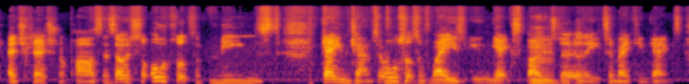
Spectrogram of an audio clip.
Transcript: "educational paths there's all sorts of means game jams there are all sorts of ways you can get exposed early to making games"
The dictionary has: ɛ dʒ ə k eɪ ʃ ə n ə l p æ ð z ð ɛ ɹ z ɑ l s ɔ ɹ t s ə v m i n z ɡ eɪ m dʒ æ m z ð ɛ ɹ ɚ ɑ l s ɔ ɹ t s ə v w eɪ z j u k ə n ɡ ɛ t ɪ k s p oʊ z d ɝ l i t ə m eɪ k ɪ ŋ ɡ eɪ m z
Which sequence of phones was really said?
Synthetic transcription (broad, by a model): ɛ dʒ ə k eɪ ʃ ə n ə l p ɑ z ð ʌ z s ɑ l s ɔ t s ə v m i n z ɡ eɪ m dʒ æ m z ð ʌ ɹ ɑ l s ɔ t s ə v w eɪ z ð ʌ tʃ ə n ɡ ɛ t ɪ k s p oʊ z d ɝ l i t ə m eɪ k ɪ ŋ ɡ eɪ m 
